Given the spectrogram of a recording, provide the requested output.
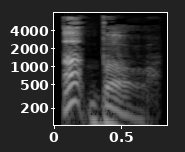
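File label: "up-bow", English, British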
